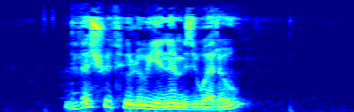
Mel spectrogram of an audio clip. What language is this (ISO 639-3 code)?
kab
